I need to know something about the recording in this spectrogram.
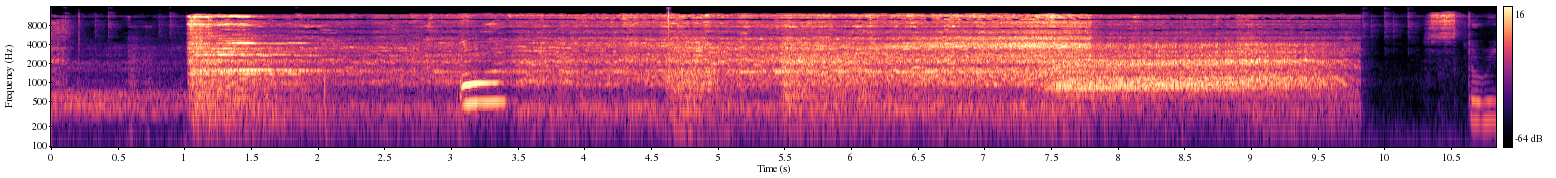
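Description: A loud, harsh screeching noise blares and then cuts off abruptly.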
